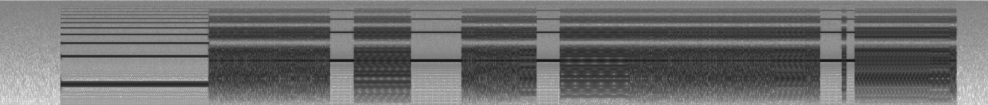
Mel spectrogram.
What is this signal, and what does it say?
ZX Spectrum tape loading, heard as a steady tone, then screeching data.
